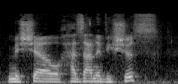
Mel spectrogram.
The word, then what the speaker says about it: Michel Hazanavicius: But yeah, I've been out in the field, did an interview yesterday with the French Oscar-winning director Michel Hazanavicius.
